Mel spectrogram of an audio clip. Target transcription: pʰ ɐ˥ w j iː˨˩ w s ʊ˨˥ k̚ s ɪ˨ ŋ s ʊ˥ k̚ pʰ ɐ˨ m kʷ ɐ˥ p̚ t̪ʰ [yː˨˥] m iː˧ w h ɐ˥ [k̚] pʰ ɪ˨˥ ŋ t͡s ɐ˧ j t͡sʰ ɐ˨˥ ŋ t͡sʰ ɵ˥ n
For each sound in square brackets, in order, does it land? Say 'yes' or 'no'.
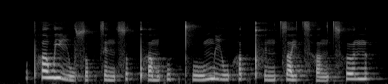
no, yes

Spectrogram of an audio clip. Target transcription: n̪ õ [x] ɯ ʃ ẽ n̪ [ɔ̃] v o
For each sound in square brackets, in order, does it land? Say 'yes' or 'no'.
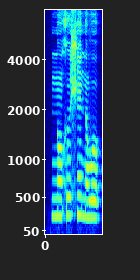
yes, no

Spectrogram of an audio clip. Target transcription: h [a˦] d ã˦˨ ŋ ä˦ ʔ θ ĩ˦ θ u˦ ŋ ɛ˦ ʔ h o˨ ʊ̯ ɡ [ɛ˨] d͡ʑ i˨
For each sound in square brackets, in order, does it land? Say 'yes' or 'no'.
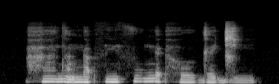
no, yes

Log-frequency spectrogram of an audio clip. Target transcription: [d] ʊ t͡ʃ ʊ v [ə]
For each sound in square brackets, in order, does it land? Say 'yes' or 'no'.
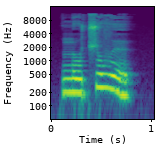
no, no

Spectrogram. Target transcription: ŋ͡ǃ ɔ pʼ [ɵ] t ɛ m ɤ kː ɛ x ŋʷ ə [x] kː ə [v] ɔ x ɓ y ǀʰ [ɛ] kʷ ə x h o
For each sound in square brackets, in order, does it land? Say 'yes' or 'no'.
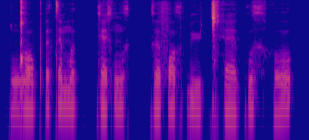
no, yes, no, yes

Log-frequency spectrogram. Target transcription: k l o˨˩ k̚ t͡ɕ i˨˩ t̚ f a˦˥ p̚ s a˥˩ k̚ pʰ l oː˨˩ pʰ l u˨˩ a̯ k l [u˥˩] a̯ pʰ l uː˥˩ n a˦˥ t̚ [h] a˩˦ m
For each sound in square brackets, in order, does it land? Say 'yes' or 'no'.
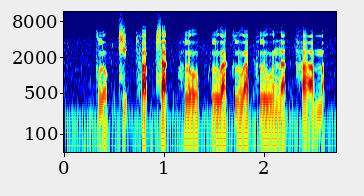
no, yes

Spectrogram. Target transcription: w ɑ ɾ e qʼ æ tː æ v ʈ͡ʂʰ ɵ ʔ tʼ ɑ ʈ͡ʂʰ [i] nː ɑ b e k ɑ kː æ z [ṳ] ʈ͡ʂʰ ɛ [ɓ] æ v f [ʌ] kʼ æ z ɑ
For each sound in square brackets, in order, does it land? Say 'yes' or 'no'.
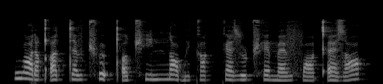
yes, no, no, no

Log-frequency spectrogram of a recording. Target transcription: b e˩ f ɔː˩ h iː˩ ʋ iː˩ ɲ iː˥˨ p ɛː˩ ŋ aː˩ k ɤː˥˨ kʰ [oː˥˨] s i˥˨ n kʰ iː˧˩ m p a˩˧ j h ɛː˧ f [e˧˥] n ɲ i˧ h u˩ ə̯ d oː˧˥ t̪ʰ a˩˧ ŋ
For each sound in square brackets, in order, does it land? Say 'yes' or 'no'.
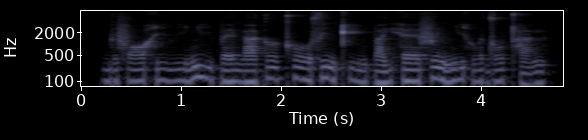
yes, no

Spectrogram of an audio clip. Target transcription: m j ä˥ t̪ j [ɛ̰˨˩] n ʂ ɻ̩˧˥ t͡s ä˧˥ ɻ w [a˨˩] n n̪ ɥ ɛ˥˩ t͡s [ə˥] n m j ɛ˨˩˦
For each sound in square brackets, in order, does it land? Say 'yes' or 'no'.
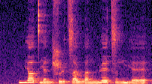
no, yes, no

